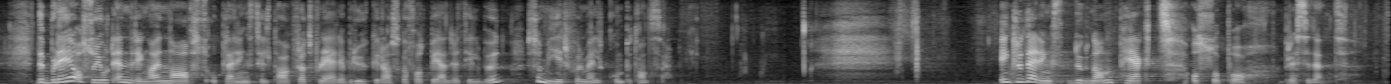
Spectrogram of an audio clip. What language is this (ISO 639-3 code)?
nor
